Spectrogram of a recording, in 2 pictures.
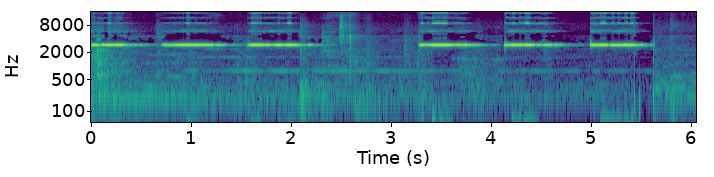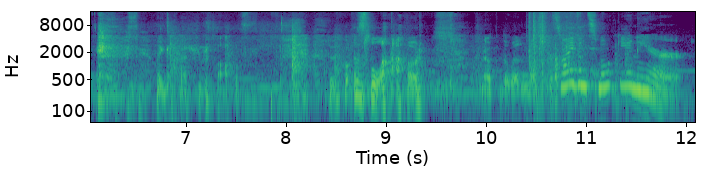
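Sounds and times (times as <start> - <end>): smoke alarm beeping: 0.0 - 2.4, 3.3 - 5.6.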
